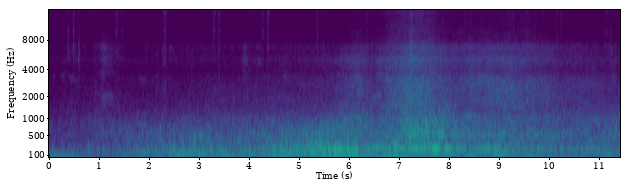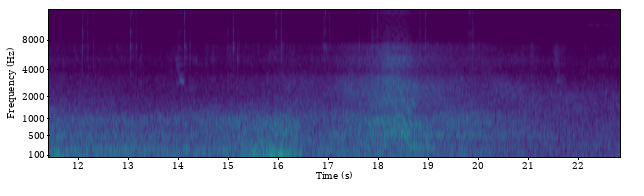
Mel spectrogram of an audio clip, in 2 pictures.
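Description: A car passes along the street, its engine and tyre noise swelling to a peak about seven seconds in and then fading away. A second, quieter vehicle passes later on.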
